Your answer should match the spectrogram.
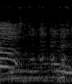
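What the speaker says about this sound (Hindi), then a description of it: "मोनी बकरी आ गई है" A goat bleats faintly at a goat farm among other goats and kids, a short wavering cry under a busy, noisy background.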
